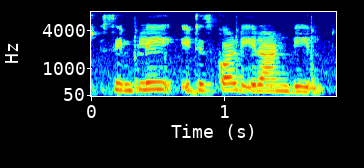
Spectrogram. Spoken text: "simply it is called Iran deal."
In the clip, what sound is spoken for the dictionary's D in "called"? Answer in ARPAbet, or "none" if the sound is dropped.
D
